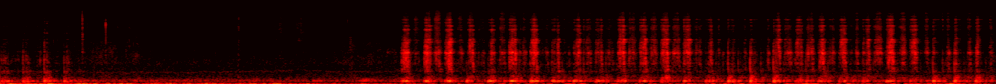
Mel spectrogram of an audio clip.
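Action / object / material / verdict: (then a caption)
scrape / black-coated paper scratch-art sheet scratched with a wooden stick / coated paper / none. A wooden stick scratches the black coating off a thin, flat scratch-art sticker sheet lying on a glass board, in short strokes. Light, scattered scratches for the first six seconds give way to a dense run of quick, dry, raspy strokes with a bright edge, over a steady low hum.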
